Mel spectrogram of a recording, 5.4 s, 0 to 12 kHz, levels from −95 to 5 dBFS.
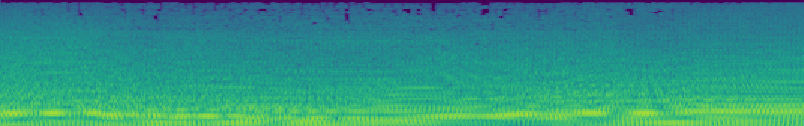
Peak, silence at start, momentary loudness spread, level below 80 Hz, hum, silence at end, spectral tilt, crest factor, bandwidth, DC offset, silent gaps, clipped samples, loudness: -6 dBFS; 0 s; 3 LU; -22 dBFS; none; 0 s; -6.5 dB/octave; 10 dB; 11.5 kHz; under 0.1%; none; under 0.1%; -16 LUFS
